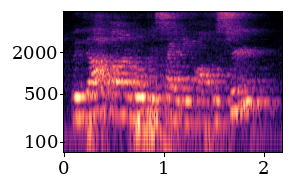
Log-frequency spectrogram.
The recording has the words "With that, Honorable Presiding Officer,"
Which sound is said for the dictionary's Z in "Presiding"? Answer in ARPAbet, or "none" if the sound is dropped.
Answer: S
